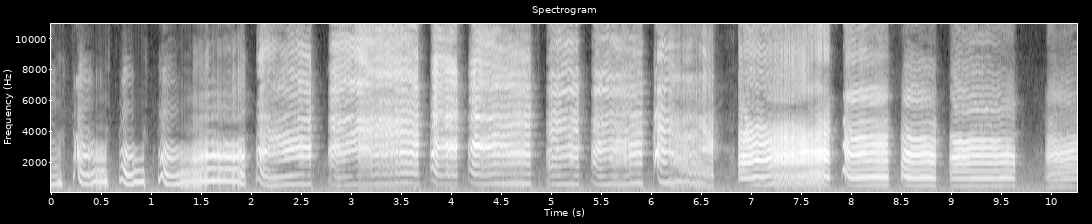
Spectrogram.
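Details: Sakura, a pet otter, waking its owner indoors in the morning: loud, rapid, harmonic squeals that rise then dip, about two or three per second, some drawn out into longer whining notes, with short silent gaps.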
